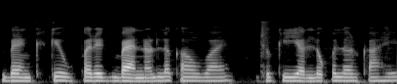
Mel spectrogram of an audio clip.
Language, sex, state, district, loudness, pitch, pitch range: Hindi, female, Uttar Pradesh, Hamirpur, -19 LUFS, 170 Hz, 160-170 Hz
